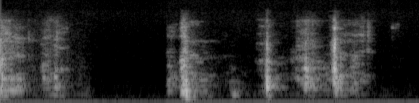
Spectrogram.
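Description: A few short knocks and clicks of a phone camera being handled while a clip-on magnifying lens is taken off: one about a second in, then three or four in quick succession.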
